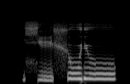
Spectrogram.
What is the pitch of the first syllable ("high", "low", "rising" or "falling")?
low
